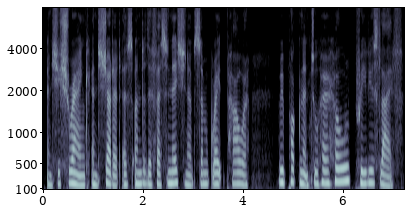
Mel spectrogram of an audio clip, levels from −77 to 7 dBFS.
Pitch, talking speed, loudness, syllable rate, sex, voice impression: 180 Hz, 155 wpm, -19 LUFS, 4.7 syllables/s, female, very feminine, slightly middle-aged, very thin, relaxed, weak, dark, very soft, muffled, slightly halting, slightly raspy, cute, intellectual, refreshing, very sincere, very calm, friendly, reassuring, slightly unique, elegant, slightly wild, very sweet, slightly lively, kind, modest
